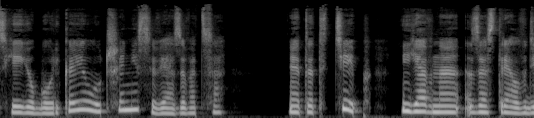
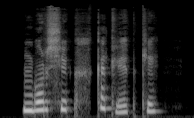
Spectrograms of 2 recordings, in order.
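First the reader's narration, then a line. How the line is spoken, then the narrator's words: Excited, smiling. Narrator (Russian): взволнованно улыбнулась я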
